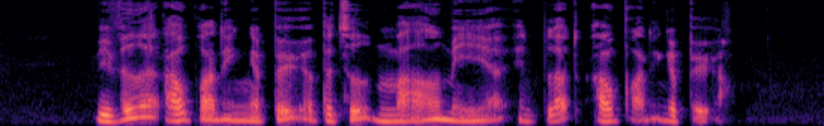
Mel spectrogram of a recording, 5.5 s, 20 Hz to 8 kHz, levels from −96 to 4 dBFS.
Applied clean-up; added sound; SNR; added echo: none; none; none; none.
